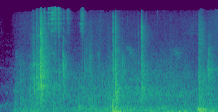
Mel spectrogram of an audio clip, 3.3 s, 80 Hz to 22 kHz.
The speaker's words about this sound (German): Das ist die Tür, ganz fett, hier kann man sehen. Durch eine Panzertür mit zwei wuchtigen Hebeln geht es in den ca. 15 Quadratmeter großen Bunker.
